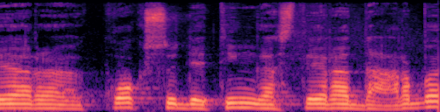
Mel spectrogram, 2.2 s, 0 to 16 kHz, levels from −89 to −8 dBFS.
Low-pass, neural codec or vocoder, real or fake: 14.4 kHz; none; real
